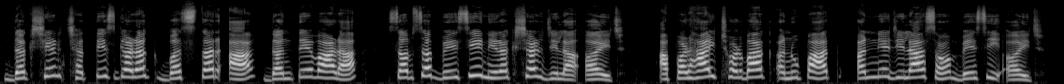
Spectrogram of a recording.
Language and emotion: Maithili, neutral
